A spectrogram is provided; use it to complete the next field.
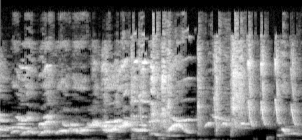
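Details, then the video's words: White-rumped shama from the Leuser Pining area of Aceh, caged and fighting; bright warbled whistles followed by a fast high rattling trill, with a low hum underneath. "Murai batu Aceh Leuser Pining CBF ACEH Tempur di kandang"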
